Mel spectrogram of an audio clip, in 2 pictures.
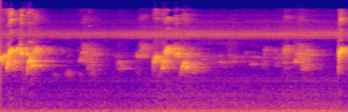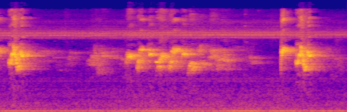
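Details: Red-whiskered bulbul repeating bright, chattering, warbled song phrases every second or two, some rich and rolling, others short sharp notes, over a low continuous background hiss.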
